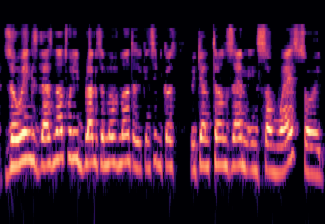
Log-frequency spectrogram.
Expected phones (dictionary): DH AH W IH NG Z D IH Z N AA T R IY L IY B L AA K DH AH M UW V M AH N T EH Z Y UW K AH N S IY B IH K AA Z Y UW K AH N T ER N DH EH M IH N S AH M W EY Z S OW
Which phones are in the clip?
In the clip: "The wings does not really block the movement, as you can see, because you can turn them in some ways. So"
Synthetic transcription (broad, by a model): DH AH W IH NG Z D IH Z N AA T R IY L IY B L AA K DH AH M UW V M AH N T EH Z Y UW K AH N S IY B IH K AA Z Y UW K AH N T ER N DH EH M IH N S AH M W EY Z S OW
